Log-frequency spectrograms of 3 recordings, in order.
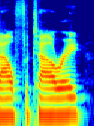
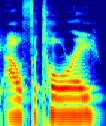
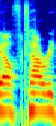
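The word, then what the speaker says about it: AlphaTauri: lot cooler sounding than Alpha Towery a lot of people as well pronounce it wrong and say alphatori which uh you know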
